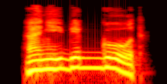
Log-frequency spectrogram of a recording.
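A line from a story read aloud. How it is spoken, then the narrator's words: Hoarse breathless gasp. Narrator (Russian): хрипло выдохнула Валькирия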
